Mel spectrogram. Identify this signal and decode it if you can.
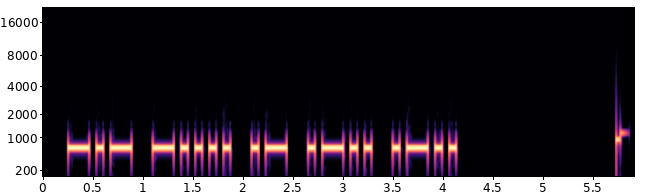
Morse code, heard as a keyed tone, about 17 wpm, 700 Hz. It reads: K6ALL
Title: USA Callsign DE Callsign 17wpm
